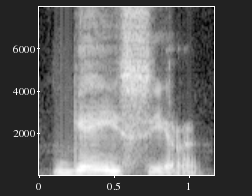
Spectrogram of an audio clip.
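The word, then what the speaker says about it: geysir: The gazer, a word the Icelanders pronounce gayer and which signifies fury, rose majestically from its summit.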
